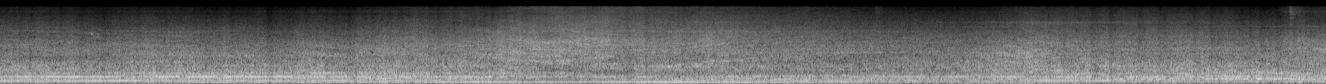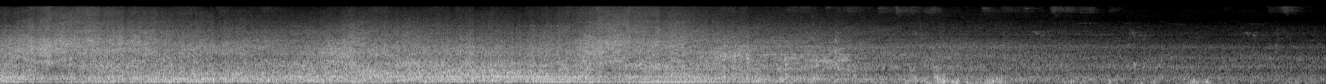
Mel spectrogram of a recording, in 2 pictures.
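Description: Budd M-3A electric multiple-unit commuter train running out of the station past the platform: a steady motor hum under rushing wheel-and-rail noise that swells every few seconds as the cars go by. About 21 s in it fades as the train draws away, with a few fading clicks of wheels over the rails.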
